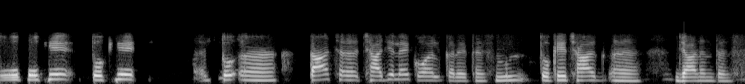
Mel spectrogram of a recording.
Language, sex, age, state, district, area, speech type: Sindhi, male, 18-30, Delhi, South Delhi, urban, conversation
